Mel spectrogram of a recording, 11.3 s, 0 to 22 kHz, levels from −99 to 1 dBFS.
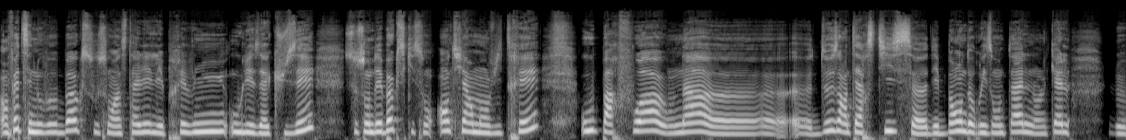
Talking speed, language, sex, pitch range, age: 180 wpm, French, female, 205-260 Hz, 20-39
